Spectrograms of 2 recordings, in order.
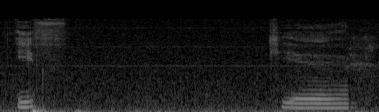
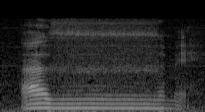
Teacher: se asimila en la sonoridad a la consonante siguiente, igualito que la S.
